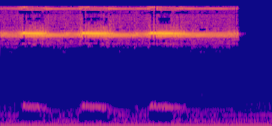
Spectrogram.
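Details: Ringing song of a bell cricket: three loud bell-like swells spaced under a second apart over a steady high tone, which then stops abruptly, leaving silence.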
